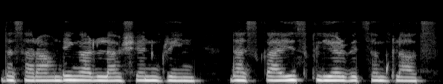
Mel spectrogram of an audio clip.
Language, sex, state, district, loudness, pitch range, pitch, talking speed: English, female, Arunachal Pradesh, Lower Dibang Valley, -13 LUFS, 175-185 Hz, 180 Hz, 175 wpm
